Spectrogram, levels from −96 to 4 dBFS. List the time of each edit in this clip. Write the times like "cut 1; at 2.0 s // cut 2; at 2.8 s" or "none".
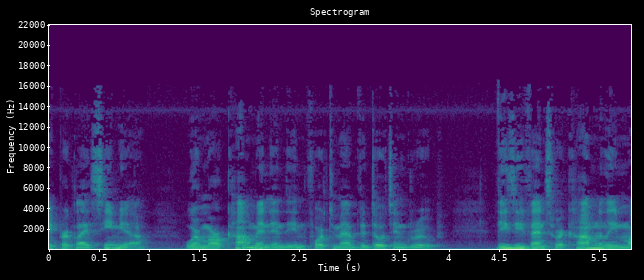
none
